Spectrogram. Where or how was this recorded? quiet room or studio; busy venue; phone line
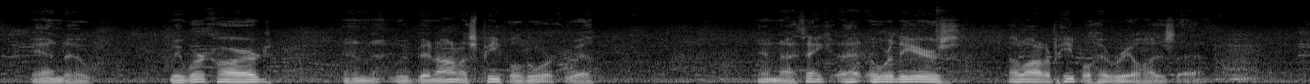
busy venue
